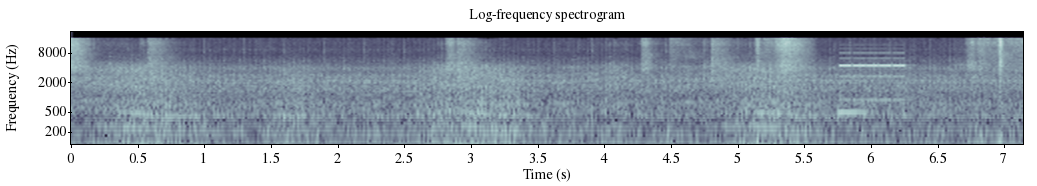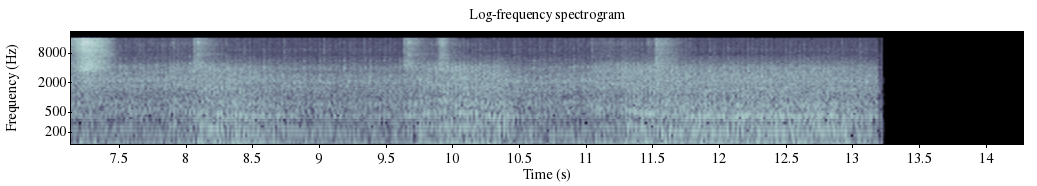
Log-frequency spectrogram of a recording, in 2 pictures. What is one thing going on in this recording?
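A truck engine idles with a low rumble.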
